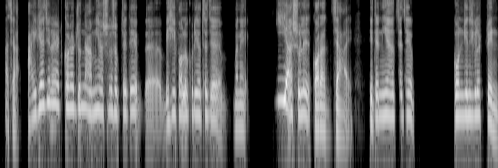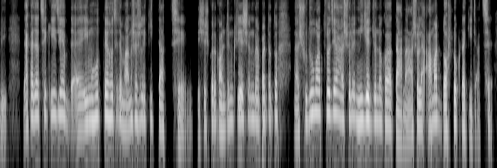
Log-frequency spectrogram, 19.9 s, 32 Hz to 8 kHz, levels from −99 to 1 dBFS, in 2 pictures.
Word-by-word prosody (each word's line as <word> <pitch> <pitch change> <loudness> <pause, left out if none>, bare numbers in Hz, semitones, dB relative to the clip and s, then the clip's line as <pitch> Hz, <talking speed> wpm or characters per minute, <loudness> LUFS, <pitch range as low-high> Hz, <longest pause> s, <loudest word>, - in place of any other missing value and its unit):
আচ্ছা, - - -2 0.3
idea 195 +9 +4
generate 270 -3 +2
করার 230 -1 +4
জন্য 230 +1 +2
আমি 200 +2 0
আসলে 210 +1 0
সবচাইতে 195 +1 -1 0.3
আ - - -4 0.3
বেশি 155 +7 0
ফলো - - +4
করি 195 0 -1
হচ্ছে 185 +1 0
যে - - +3 0.4
মানে, 125 0 -2 0.7
কি 300 0 0 0.2
আসলে 195 -1 +4 0.2
করা 120 0 +7 0.2
যায়? - - +2 0.4
এটা 170 +3 +2
নিয়ে 185 +1 +4
হচ্ছে 180 0 -3
যে 185 - +1 0.9
কোন 175 0 +7
জিনিসগুলো 185 +1 +3
ট্রেন্ডি? 130 - +1 0.4
দেখা 135 +6 +1
যাচ্ছে 180 0 -1
কি? - - -3
যে, 190 - +2 0.3
এ - - -3
এই 145 - 0
মুহূর্তে 170 +2 0
হচ্ছে 170 -1 -1
যে - - -1
মানুষ 150 +3 -3
আসলে 160 +1 -5
কী 160 - -10
চাচ্ছে? - - -4 0.3
বিশেষ - - -7
করে - - 0
কনটেন্ট 130 +6 -3
ক্রিয়েশন 80 - 0
ব্যাপারটা 155 +2 -3
তো - - +2 0.3
অ্যা 105 - -7
শুধুমাত্র 195 +5 -1
যে 200 - +4
আসলে 175 +2 -1
নিজের 160 +1 +6
জন্য 155 -1 -2
করা, 140 -2 +3
তা 105 - +2
না। - - -5
আসলে 140 0 0 0.2
আমার 160 +3 +1
দর্শকরা 125 +1 +1
কী 100 - -8
চাচ্ছে? - - -2
175 Hz, 180 wpm, -24 LUFS, 150-195 Hz, 0.9 s, করা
